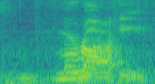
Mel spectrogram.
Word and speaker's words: Moeraki: thing America at boulders the correct pronunciation is Meraki moeraki bolders so we went out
